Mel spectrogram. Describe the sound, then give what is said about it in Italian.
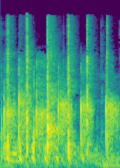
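Hands clapping in a quick series of sharp claps, given as applause for a thanked friend at the start of an Italian live stream, with voice-like tones running through the claps. “Dai, facciamogli un applauso.”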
